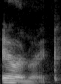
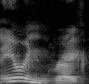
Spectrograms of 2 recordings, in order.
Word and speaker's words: Ehrenreich: Ehrenreich. Pretty sure that's how you say it. That's how the website said that you said it, so.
